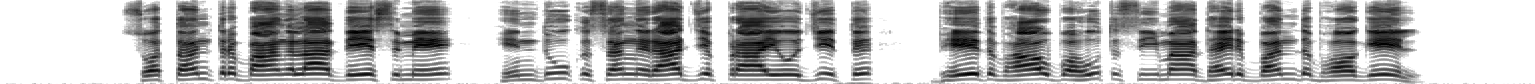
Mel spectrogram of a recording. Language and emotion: Maithili, neutral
